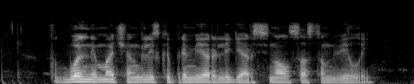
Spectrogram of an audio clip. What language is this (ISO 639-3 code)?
rus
